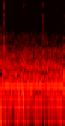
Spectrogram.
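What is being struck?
Nothing is struck.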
